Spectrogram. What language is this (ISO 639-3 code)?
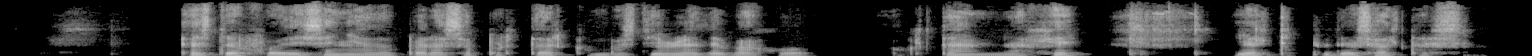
spa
